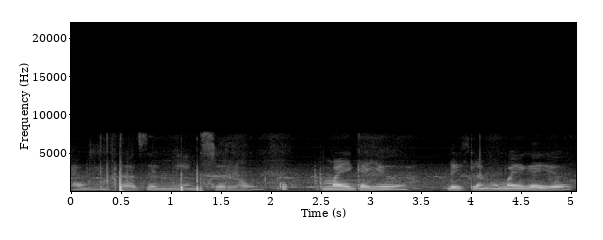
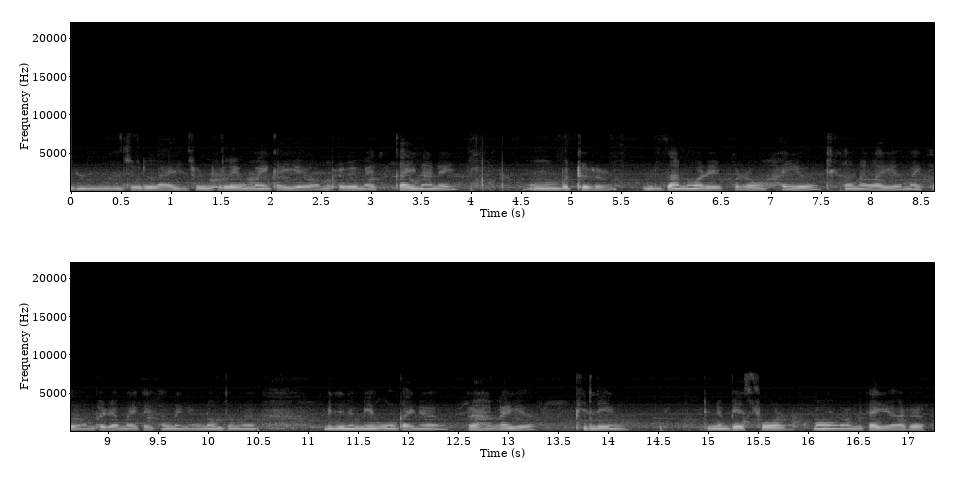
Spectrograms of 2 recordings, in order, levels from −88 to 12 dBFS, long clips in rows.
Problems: low volume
